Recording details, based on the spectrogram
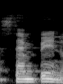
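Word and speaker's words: champagne: देखिए इसको ये है सैंपल ये क्या है सैंपेन और ये क्या है कैंपेन अंतर है थोड़ा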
